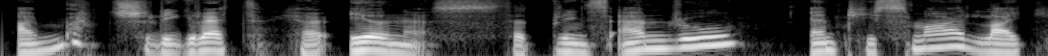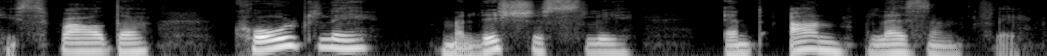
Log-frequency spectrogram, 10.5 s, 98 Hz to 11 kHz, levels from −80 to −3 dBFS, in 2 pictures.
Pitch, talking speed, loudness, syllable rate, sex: 165 Hz, 105 wpm, -20 LUFS, 3.7 syllables/s, female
